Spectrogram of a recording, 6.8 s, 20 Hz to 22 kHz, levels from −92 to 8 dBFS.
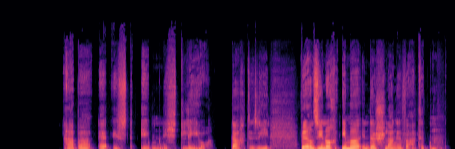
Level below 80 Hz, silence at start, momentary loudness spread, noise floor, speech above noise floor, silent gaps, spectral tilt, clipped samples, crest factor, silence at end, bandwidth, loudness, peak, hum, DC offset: -40 dBFS; 0.95 s; 17 LU; under -90 dBFS; over 68 dB; none; -5.5 dB/octave; under 0.1%; 22 dB; 0.2 s; 15 kHz; -22 LUFS; -2 dBFS; none; under 0.1%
